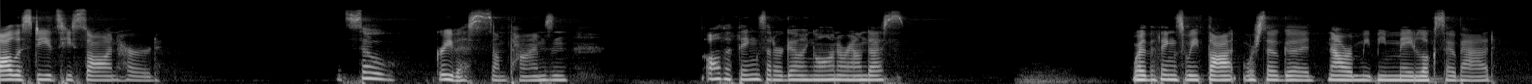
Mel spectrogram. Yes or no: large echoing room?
yes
